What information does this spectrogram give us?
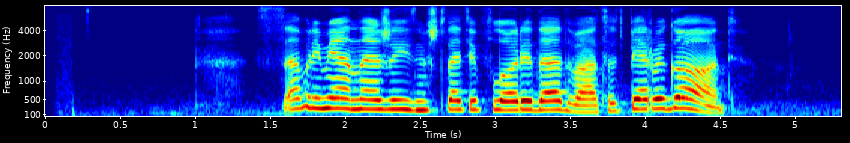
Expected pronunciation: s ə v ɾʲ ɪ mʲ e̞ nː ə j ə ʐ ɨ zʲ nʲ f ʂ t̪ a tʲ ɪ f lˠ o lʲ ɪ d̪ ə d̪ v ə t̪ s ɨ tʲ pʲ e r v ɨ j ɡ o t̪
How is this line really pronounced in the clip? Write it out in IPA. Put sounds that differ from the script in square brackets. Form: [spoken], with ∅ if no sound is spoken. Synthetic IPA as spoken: s ə v ɾʲ ɪ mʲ e̞ nː ə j ə ʐ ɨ zʲ nʲ f ʂ t̪ a tʲ ɪ f lˠ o [ɾʲ] ɪ d̪ ə d̪ v [a] t̪ s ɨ tʲ pʲ e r v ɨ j ɡ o t̪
